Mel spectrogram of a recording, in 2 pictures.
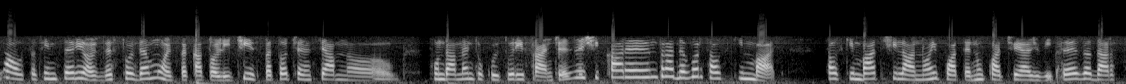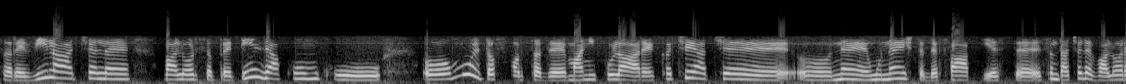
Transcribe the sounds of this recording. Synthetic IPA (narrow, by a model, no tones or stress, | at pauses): dawsəfimse̞ɾio̞ʃʲd̪e̞st̪uld̪e̞mult̪̚pe̞kat̪o̞lit͡ʃispe̞t̪o̞t̪̚t͡ʃe̞ɨnseamnə | fund̪ame̞nt̪ukult̪uɾifɾant͡ʃe̞ze̞ʃikaɾe̞ɨnt̪ɾad̪e̞vərsawskʲimba̰t̪ | sawskʲimbat̪ʃilano̞jpoat̪e̞nukuat͡ʃe̞jaʃʲvit̪e̞zəd̪arsəɾe̞vilaːt͡ʃe̞le̞valo̞rʲsəpɾe̞t̪inzeakumkʰu | əmult̪əfort̪səd̪e̞manipulaɾe̞kət͡ʃe̞jat͡ʃe̞əne̞une̞ʃt̪e̞d̪e̞fap̚t̪je̞st̪e̞̰sunt̪at͡ʃe̞le̞valo̞ɾʲ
